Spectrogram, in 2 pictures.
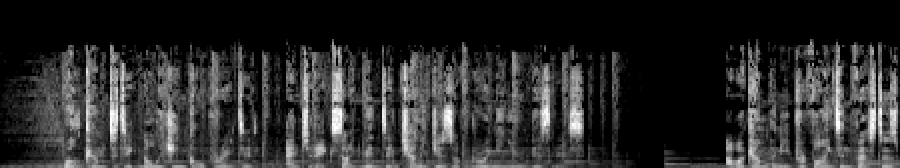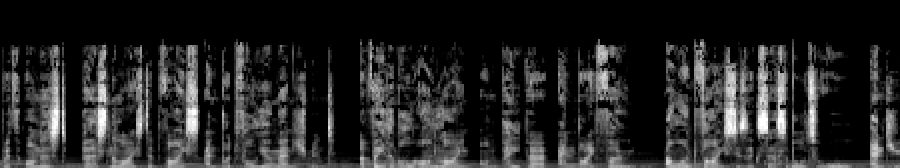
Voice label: english south african commercial; Inglês (sul-africano); África do Sul; ator profissional e dublador masculino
